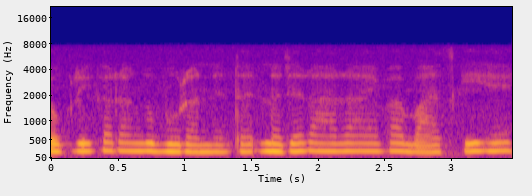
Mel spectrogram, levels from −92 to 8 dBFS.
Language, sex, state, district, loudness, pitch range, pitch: Hindi, female, Chhattisgarh, Sukma, -16 LUFS, 190-205 Hz, 200 Hz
